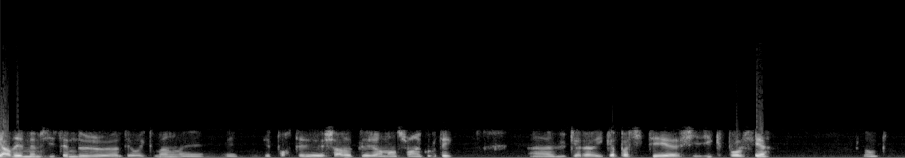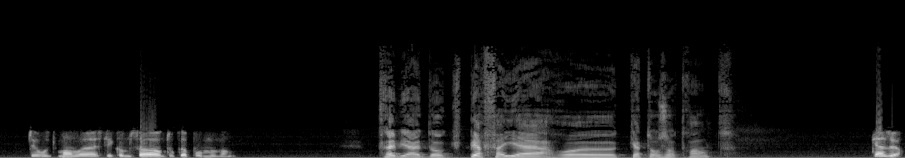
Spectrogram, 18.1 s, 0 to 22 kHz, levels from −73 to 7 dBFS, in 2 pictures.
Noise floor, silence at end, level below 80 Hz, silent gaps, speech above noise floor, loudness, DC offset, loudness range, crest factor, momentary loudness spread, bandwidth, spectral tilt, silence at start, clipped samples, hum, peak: -58 dBFS; 0.05 s; -58 dBFS; none; 41 dB; -17 LUFS; 2%; 4 LU; 18 dB; 15 LU; 15.5 kHz; -5.5 dB/octave; 0 s; under 0.1%; none; 0 dBFS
